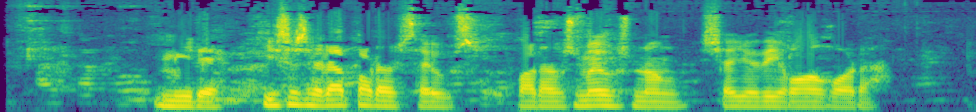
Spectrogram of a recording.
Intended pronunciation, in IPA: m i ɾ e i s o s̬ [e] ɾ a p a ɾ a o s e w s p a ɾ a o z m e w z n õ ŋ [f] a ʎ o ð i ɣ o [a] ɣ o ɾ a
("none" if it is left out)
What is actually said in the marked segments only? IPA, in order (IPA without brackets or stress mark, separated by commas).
e, ʃ, a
